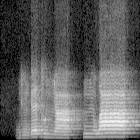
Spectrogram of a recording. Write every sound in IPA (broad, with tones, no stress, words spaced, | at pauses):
ɡĩ˨ɗɛ˦ do˧ɲã˧ | ŋĩ˧waː˦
